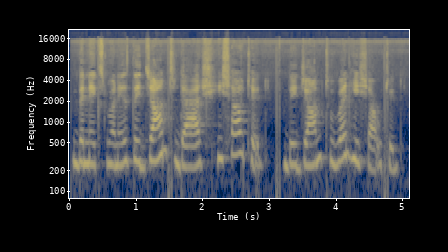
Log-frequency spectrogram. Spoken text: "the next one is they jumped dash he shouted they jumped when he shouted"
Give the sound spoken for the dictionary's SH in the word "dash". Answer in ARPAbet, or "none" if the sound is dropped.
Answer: SH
